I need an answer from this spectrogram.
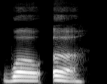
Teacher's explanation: the British glottal stop where the t is almost swallowed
